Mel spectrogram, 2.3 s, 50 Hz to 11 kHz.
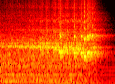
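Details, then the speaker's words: Engine-oil friction test rig with brand A oil: steel wheel pressed against bearing under rising load around 20 pound, harsh scraping screech and shrill squeal climbing then dying away, high metal-to-metal friction; oil holds roughly 40–50 pound. "Dengar tak bunyi geseran tu kuat? Maksudnya tahap geseran tu tinggi."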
